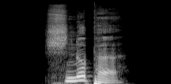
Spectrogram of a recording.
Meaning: worthless, unimportant
- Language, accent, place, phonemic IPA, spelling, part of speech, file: German, Germany, Berlin, /ˈʃnʊpə/, schnuppe, adjective, De-schnuppe.ogg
